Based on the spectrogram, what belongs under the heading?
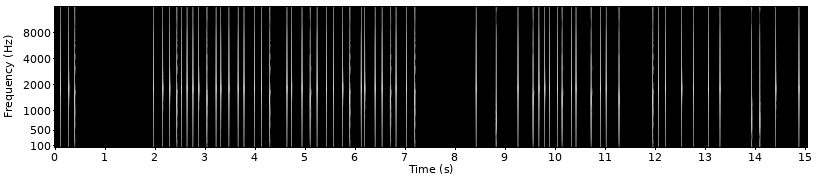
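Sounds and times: touchscreen keyboard clicks: 2.0s - 7.2s, 8.4s - 11.3s.

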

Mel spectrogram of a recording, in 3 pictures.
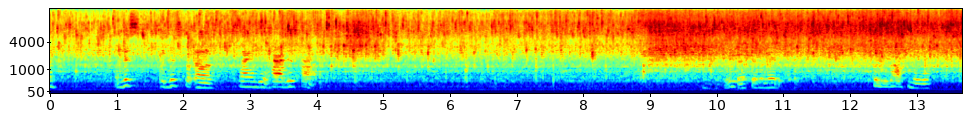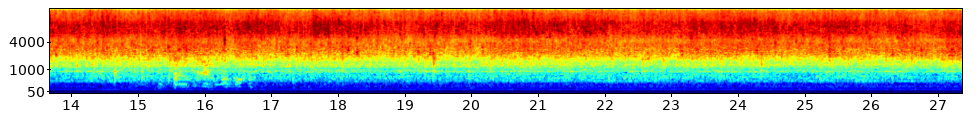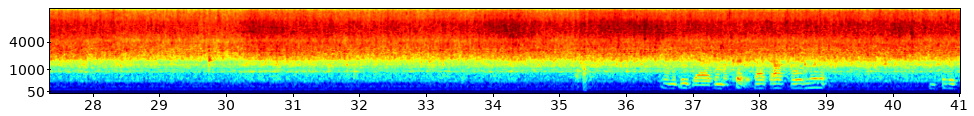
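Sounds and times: oil sizzling and crackling: 0.0s - 41.0s
person talking: 1.0s - 4.2s, 9.8s - 11.2s, 12.4s - 13.2s, 15.3s - 16.8s, 36.5s - 39.1s, 40.6s - 41.0s.

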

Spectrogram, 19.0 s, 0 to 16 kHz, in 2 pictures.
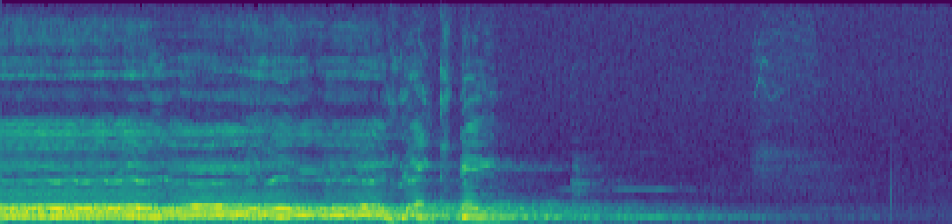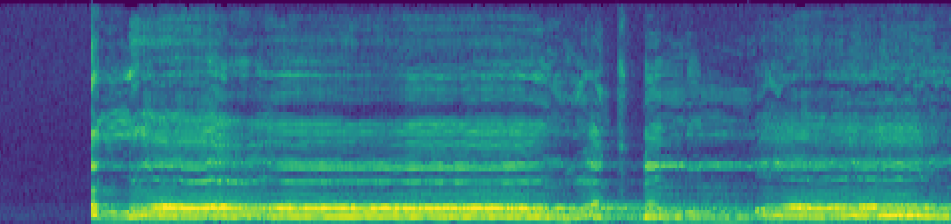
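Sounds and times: man chanting call to prayer: 0.0s - 7.0s, 10.4s - 19.0s.

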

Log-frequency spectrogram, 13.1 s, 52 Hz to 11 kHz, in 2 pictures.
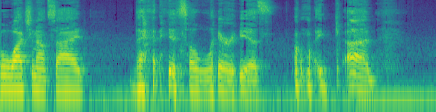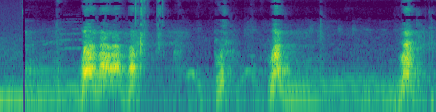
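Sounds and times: dog barking: 7.7s - 8.8s, 9.8s - 11.1s, 12.5s - 13.0s.

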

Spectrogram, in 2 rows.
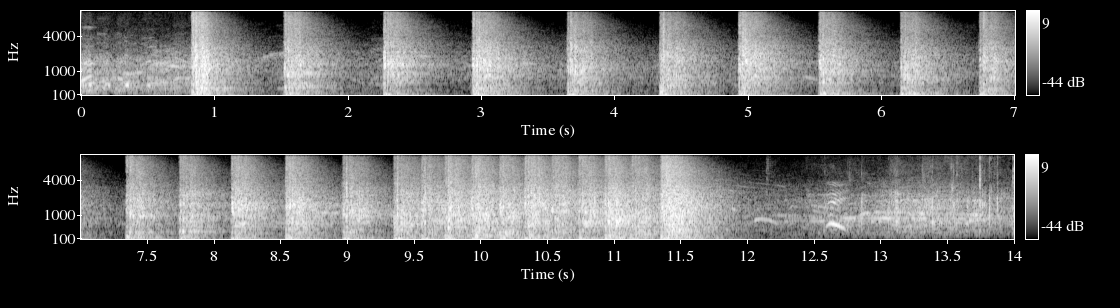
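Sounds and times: firework bangs with ringing echo: 0.8s - 12.0s.

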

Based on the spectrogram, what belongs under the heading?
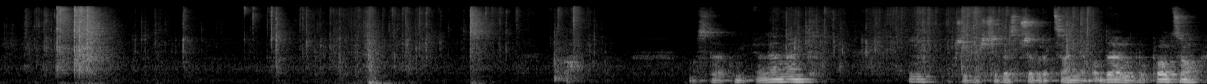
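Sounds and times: plastic film crinkling: 0.0s - 6.2s, 7.6s - 11.2s
adhesive tape peeling: 0.2s - 5.9s.

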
